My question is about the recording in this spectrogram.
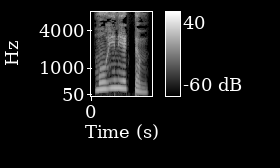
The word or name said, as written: ಮೋಹಿನಿಅಟ್ಟಂ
